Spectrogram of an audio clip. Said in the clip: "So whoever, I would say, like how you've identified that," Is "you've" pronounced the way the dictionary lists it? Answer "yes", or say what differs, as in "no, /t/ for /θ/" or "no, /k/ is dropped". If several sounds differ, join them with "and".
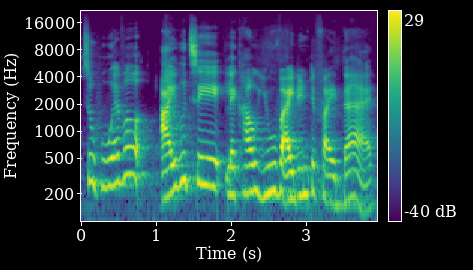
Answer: yes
